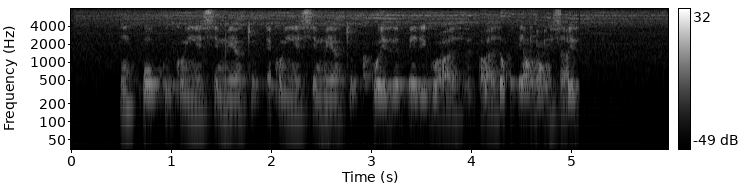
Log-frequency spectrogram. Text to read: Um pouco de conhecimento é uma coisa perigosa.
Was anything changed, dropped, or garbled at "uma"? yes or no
yes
